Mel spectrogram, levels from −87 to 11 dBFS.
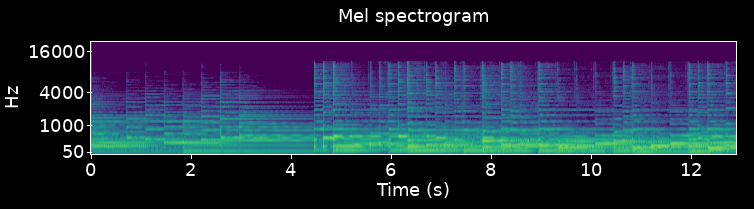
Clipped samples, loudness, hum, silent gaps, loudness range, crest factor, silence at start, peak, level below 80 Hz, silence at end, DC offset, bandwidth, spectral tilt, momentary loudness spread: under 0.1%; -17 LUFS; none; none; 7 LU; 14 dB; 0 s; -2 dBFS; -32 dBFS; 0 s; under 0.1%; 11.5 kHz; -8 dB/octave; 10 LU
